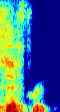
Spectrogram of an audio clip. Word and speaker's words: Siffre: Pronounced as LABI Siffre, right? LABI Siffre? Siffre. LABI. Siffre. LABI. I only got that from another person's pronunciation in a video of his. Okay. So I could be wrong on that, but the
